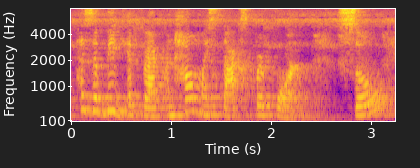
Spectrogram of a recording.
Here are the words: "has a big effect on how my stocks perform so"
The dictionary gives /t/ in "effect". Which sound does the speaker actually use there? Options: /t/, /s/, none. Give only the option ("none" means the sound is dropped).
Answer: /t/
